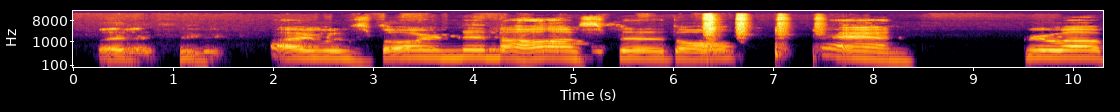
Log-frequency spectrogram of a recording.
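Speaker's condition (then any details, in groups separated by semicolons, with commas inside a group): Parkinson's disease; young onset at 35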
